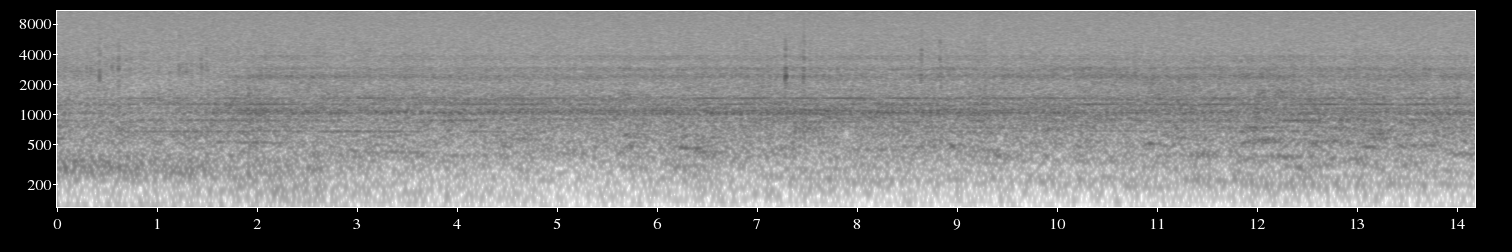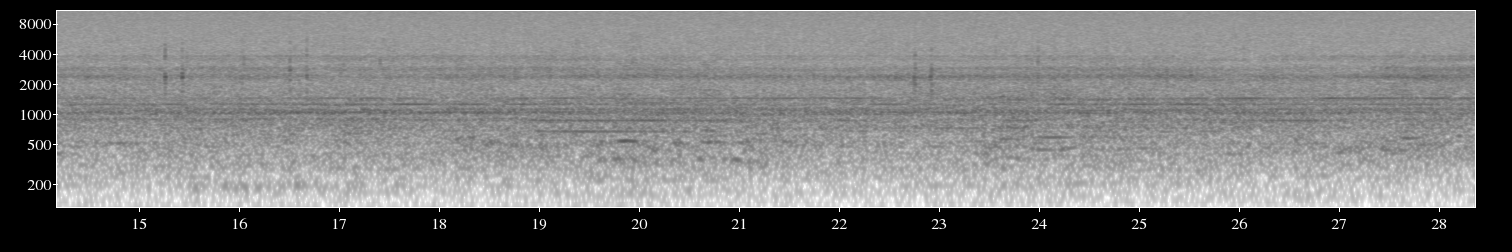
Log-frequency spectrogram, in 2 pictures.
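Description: Model train running along the track: a steady whir of the locomotive's motor and wheels on the rails, with a few faint clicks.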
